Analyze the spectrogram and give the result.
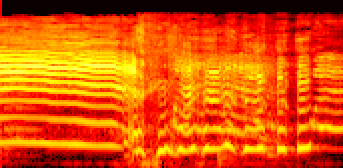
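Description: baby crying

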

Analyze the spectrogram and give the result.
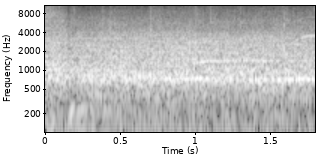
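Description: arena crowd cheering

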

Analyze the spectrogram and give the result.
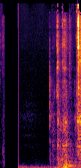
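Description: door being opened

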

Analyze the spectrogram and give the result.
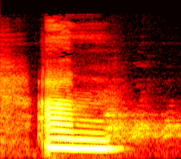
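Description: neighbor's dog barking

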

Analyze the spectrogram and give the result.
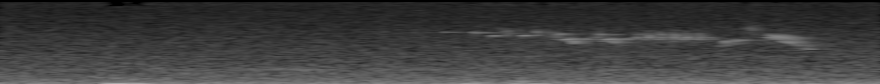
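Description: birdsong

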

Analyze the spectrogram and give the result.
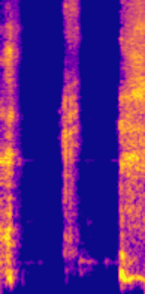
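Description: sneeze

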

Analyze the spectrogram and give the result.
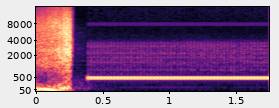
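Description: telephone dial tone

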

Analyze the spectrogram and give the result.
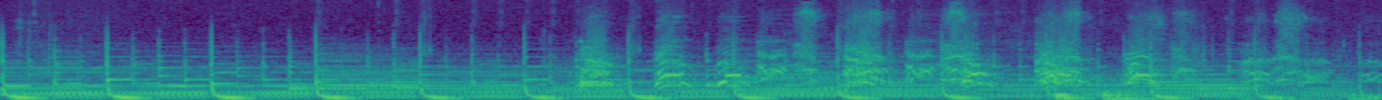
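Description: dogs barking

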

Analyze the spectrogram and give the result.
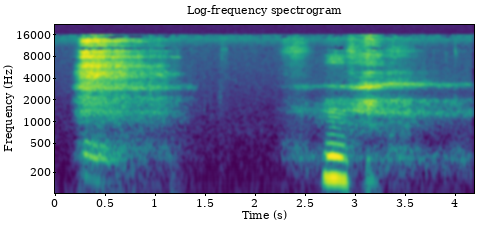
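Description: deep belly breathing

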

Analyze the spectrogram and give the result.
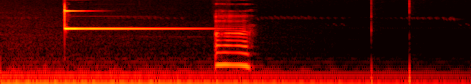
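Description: wind chimes ringing

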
